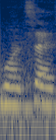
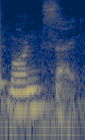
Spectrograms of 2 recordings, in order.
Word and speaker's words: bonsai: changed the name to Bonsai and uh it is pronounced as a Sai and not a Zai many people make the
